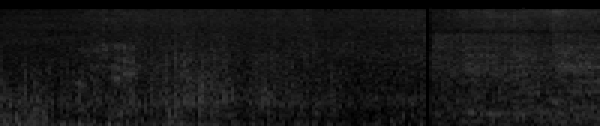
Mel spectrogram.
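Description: Wind buffeting the microphone, a steady low rumble with gusts, which cuts off suddenly near the end.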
